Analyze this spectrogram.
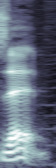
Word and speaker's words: zed: It's pronounced zed.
